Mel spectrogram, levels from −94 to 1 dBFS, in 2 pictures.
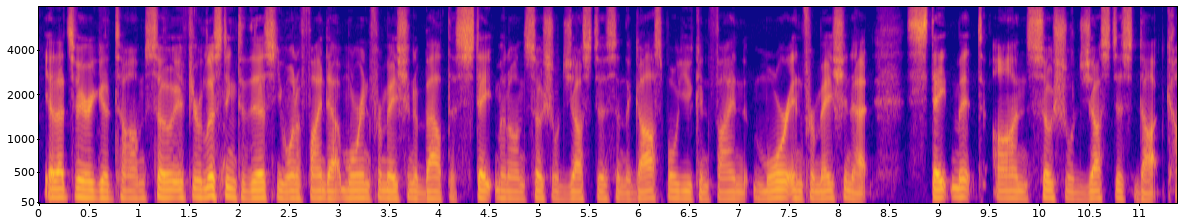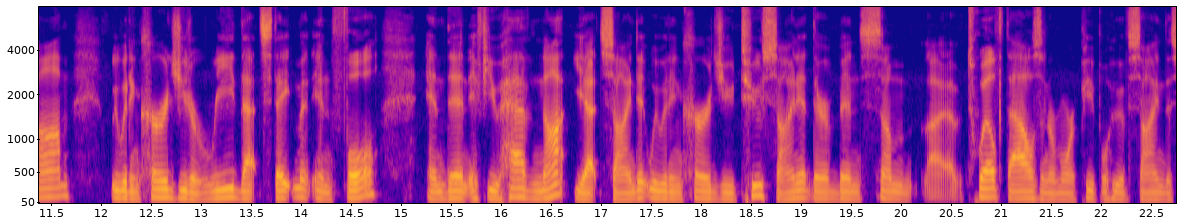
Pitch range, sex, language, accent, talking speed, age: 100-115 Hz, male, English, American, 190 wpm, 40-59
